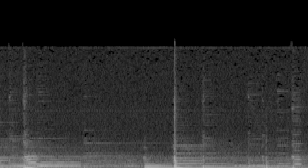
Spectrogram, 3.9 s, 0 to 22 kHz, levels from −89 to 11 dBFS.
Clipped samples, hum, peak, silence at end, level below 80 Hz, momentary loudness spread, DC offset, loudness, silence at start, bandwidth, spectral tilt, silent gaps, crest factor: under 0.1%; none; -2 dBFS; 0 s; -30 dBFS; 14 LU; under 0.1%; -30 LUFS; 0 s; 16 kHz; -6.5 dB/octave; none; 24 dB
